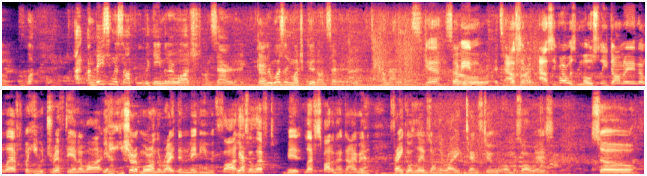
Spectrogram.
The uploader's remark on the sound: First time at Birdsong Tap House in NoDa.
